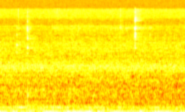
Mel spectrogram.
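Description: Near silence: room tone with two faint, short clicks, one about a third of a second in and one near the end.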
